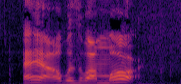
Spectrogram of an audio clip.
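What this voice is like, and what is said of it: Put-on badass accent. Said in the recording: “That was like a badass accent. ... That was my whore accent.”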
